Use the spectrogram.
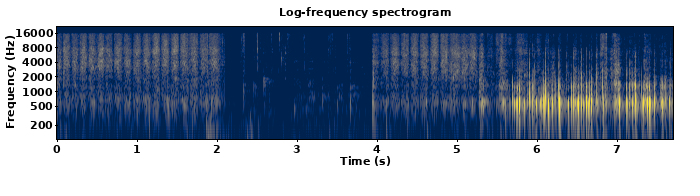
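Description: Fingertips and nails rub and scratch the cover of a solid, illustrated, paper-covered hardcover notebook, making a quick, rhythmic, sanding-like rubbing. The strokes stop for about two seconds of near silence, then resume and grow louder and harsher toward the end, with a fuller midrange scrape.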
